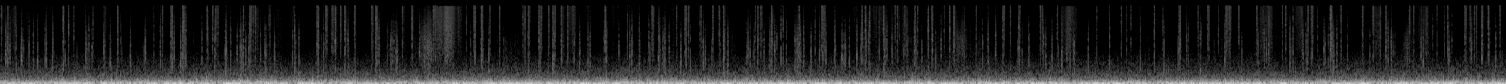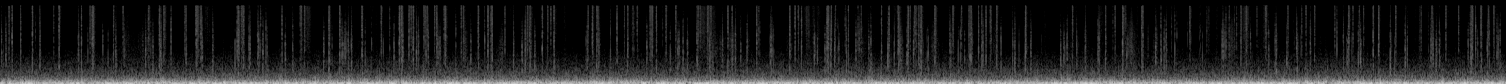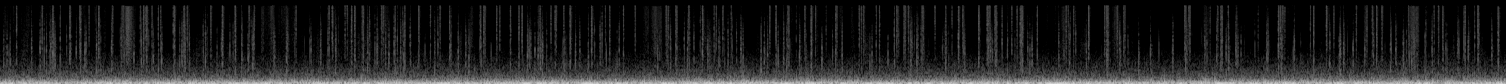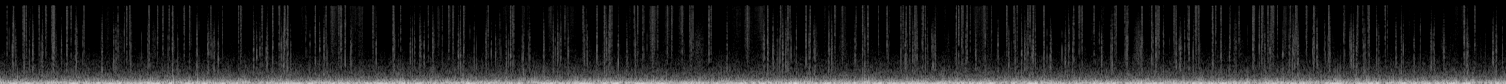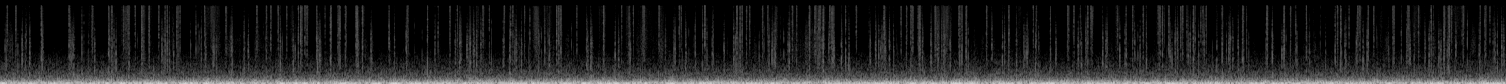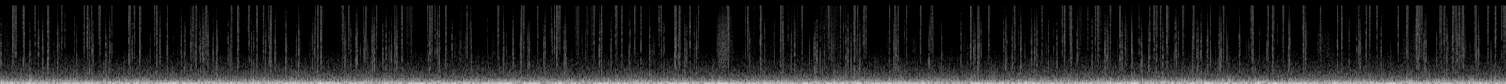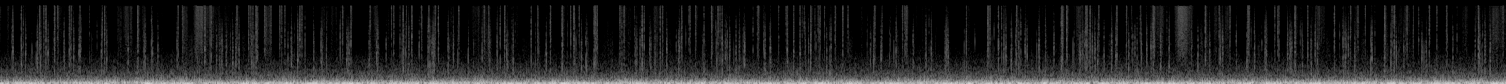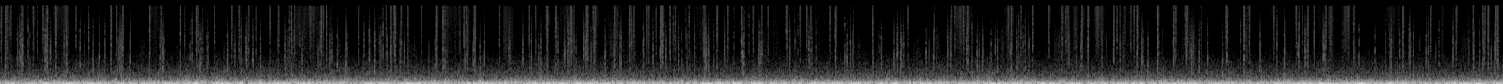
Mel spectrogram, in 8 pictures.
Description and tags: Synthetic Fire Effect
This sound is a fully artificial fire effect made in Pure Data and is based on an example in Andy Farnells book Designing Sound. It's made by filtering and modulating white noise (subtractive synthesis). I've modified it and made it stereo. After writing it into a file I made some edits (start/end fade etc.) in Sound Forge Pro. If You want to make it an eternal flame ... it's perfectly loopable ;)
PS: One advantage of synthetisis is that there are absolutely no unwanted sounds (like interfering noise one might get by recording a fire out in the field).
synthetic, atmosphere, ambiance, effect, burning, hissing, noise, crackling, sound, hiss, ambient, sfx, synth, pure-data, artificial, sound-design, fire, digital, combustion, blazing, ambience, fx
